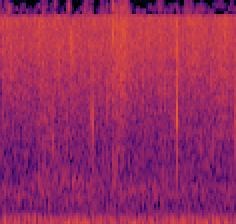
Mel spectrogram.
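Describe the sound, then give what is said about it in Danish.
A few soft, evenly spaced footsteps crunch along outdoors as a man walks alongside a truck to check its cargo hold, faint against a steady low rumble and wind-like hiss, with no one speaking. “Da han går langs lastbilen, trækker han jakken op til ørerne.”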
